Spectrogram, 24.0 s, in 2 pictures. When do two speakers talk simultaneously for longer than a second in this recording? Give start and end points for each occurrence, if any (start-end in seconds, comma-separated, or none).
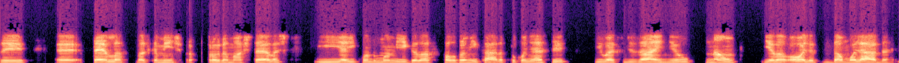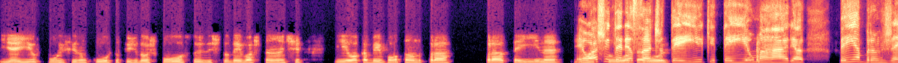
19.7-20.9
